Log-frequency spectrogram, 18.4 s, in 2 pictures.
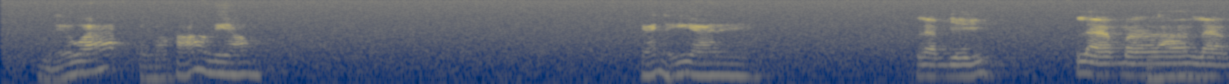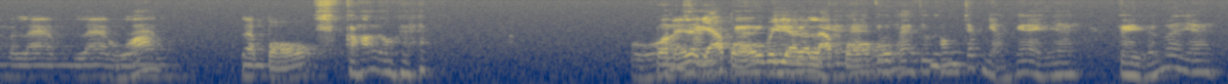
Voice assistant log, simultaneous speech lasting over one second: present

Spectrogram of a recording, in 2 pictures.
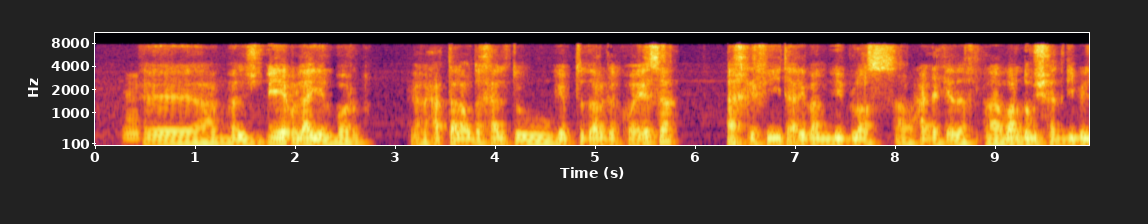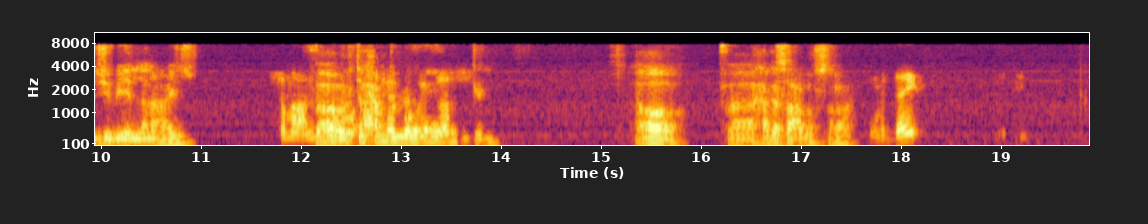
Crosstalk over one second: present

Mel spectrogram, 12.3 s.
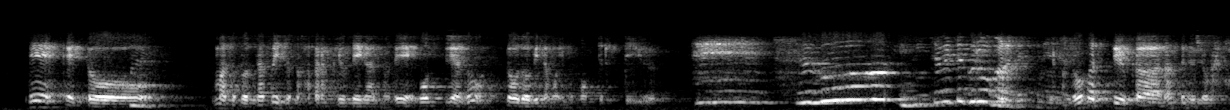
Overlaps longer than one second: none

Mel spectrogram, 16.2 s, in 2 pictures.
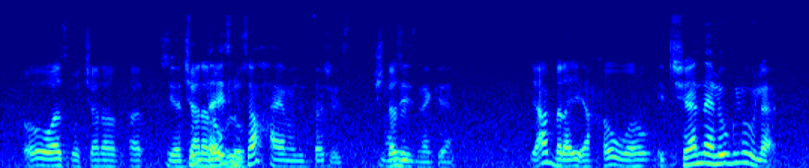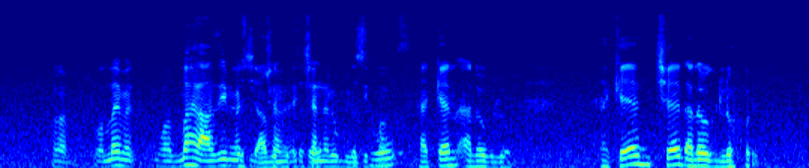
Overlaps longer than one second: present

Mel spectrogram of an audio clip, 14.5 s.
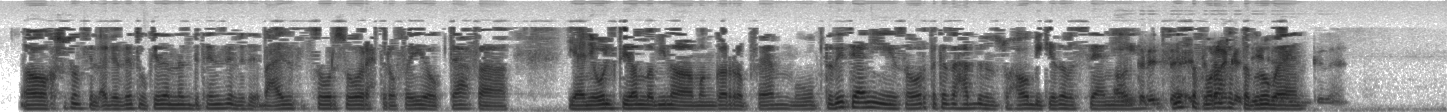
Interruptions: present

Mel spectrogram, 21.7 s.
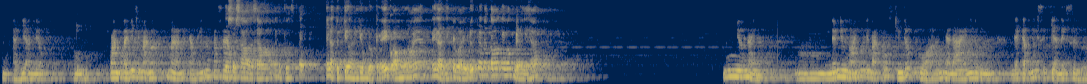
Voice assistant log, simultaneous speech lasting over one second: none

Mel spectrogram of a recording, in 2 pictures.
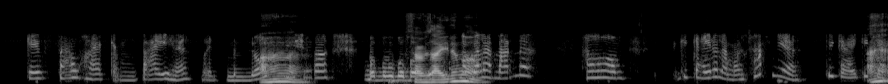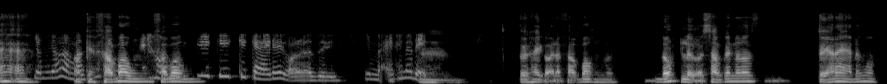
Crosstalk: present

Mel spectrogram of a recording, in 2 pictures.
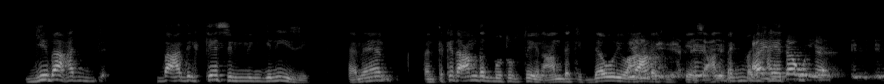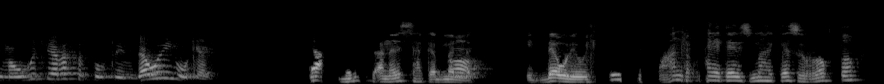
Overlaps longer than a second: present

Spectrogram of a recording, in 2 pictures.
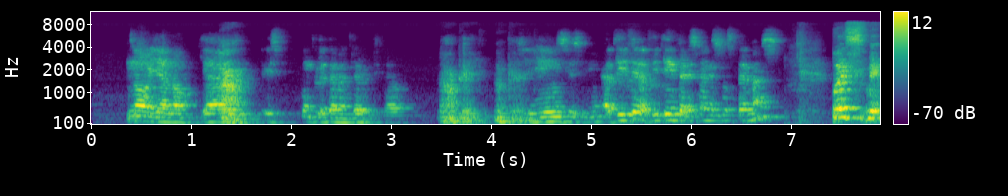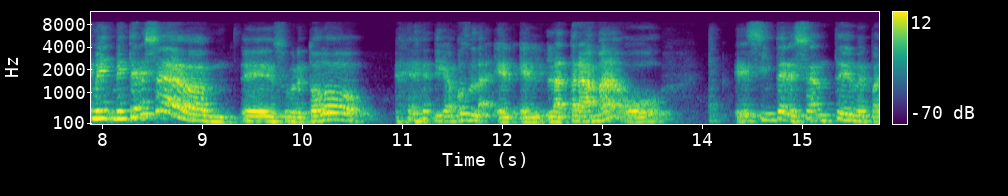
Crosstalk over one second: none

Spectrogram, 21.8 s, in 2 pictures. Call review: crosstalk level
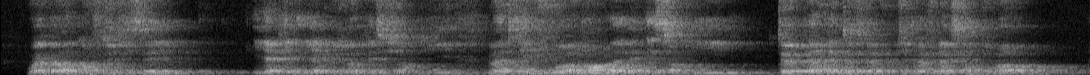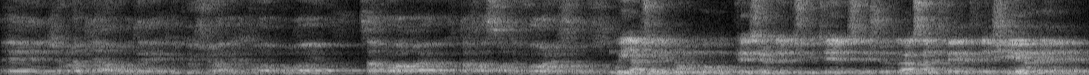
none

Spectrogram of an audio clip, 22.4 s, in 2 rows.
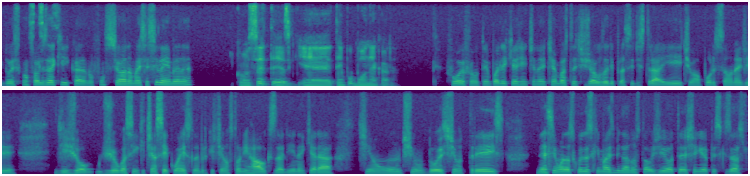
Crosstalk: none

